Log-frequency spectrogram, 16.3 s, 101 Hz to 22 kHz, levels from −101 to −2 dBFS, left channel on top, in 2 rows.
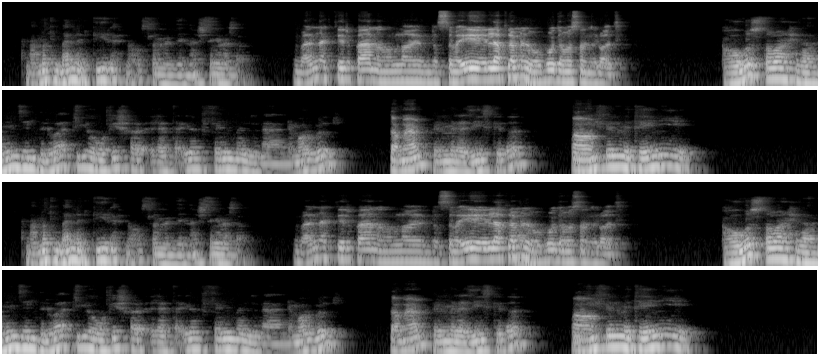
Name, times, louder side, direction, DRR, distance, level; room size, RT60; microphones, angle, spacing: voice 1, 0.2-2.4 5.1-5.3 7.2-11.5 12.5-13.4 13.9-15.0, right 2 dB, 5° left, -2 dB, 0.7 m, -30 dB
voice 2, 2.9-6.1 12.0-12.4 13.9-14.1, left 5 dB, 75° left, 9 dB, 0.4 m, -30 dB
2.8 x 2.3 x 2.3 m, 0.31 s
head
